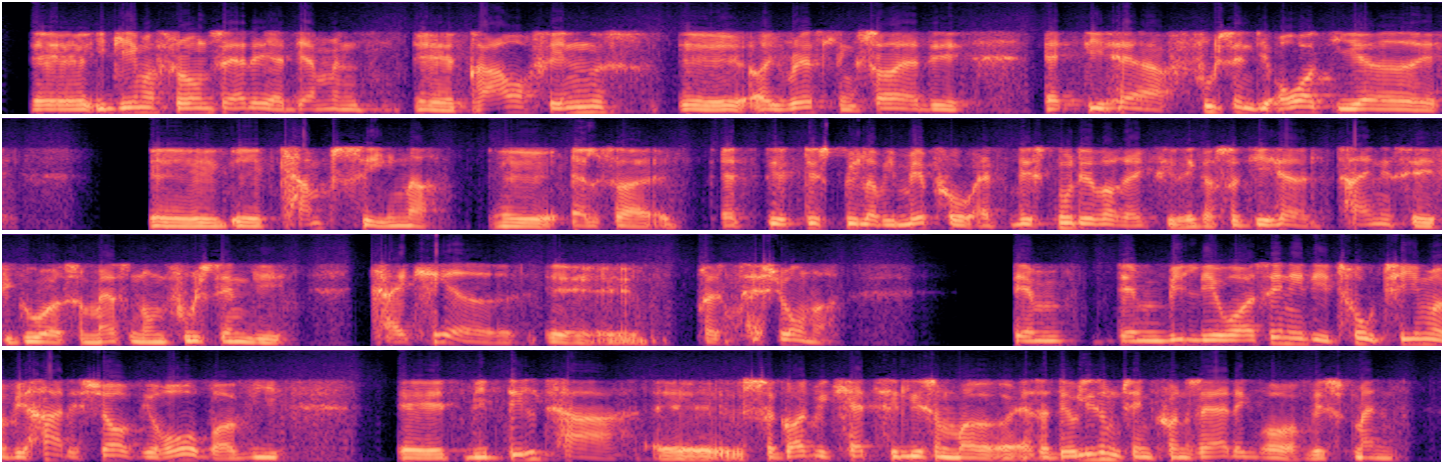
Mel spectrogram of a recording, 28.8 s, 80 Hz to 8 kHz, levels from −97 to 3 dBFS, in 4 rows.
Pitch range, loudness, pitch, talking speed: 105-125 Hz, -15 LUFS, 110 Hz, 200 wpm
